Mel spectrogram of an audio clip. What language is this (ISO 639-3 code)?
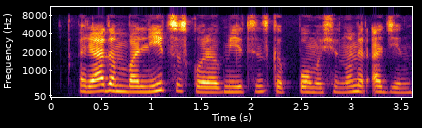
rus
